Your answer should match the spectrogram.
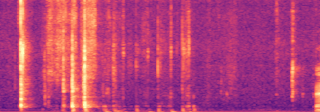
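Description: Cardstock being handled on a desk with a hand-held Fast Fuse adhesive applicator: a few sharp clicks and taps in the first second, then lighter ticks and rustles that die away about halfway through.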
